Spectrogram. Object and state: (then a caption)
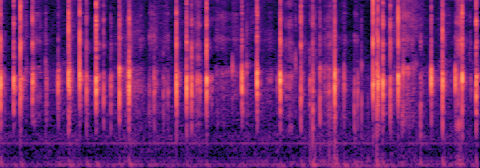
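Plastic articulated slug fidget toy. A rainbow segmented hollow plastic slug fidget toy is curled and bent between both hands, making its segments click. Quick, dry, bright plastic clicks come in rapid irregular bursts, with no ring after each click and almost no low end.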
